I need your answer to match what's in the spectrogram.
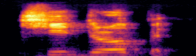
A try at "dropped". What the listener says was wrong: No, dropped. Dropped. No. Después de la P, una T. Dropped.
